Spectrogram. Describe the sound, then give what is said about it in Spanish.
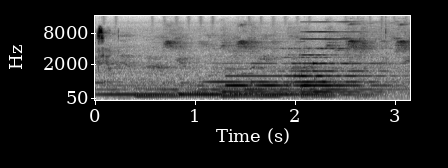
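A smooth electronic chime melody from an Echo smart speaker being set up for Alexa while connecting to Wi-Fi: soft, sustained tones step through a few gentle notes and ring on for about three seconds before fading slightly, with no talking. “Vamos a ver si la bocina hace algún ruido más.”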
